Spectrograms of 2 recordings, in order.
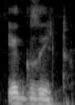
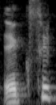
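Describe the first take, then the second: First: The x is sounded as gz. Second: The x is sounded as ks. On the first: The speaker calls it right. "बल्कि हम क्या पढ़ते हैं? एग्जिट" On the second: The speaker calls it wrong. "इसे एक्सिट नहीं पढ़ते हैं"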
